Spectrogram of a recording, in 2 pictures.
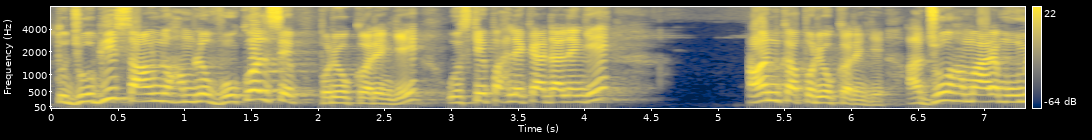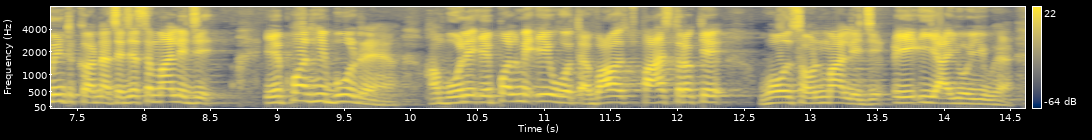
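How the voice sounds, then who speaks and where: Man, high voice, teacher, classroom lesson, quizzes himself as he explains. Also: normal speed. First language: Hindi. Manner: explains step by step, asks and answers his own questions.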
